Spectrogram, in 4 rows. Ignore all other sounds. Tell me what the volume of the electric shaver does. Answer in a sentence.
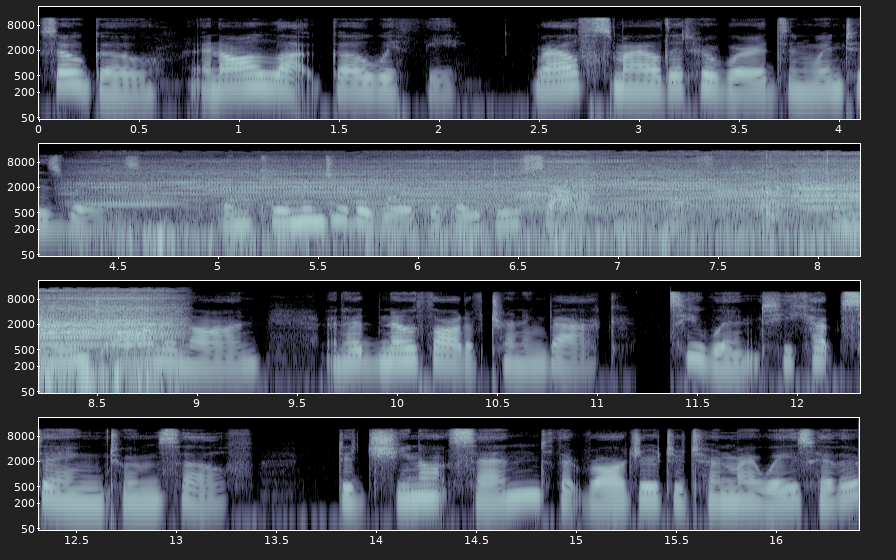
The loudness of the electric shaver goes up.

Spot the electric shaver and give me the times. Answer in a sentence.
The electric shaver can be heard from 4.2 to 9.0 s.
